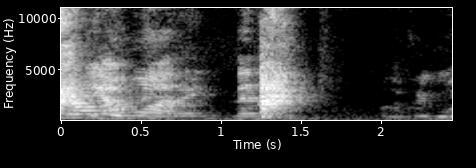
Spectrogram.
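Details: Adult woman sneezes: a drawn-out voiced "ah" intake, then a sharp, hissing sneeze burst, then quiet.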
